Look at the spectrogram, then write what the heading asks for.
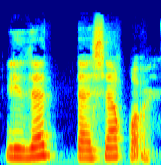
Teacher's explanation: ذا جو ہے تا کے ساتھ ملے گا اور قاف کو موٹا پڑھنا ہے، قلقلہ کرنا ہے۔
